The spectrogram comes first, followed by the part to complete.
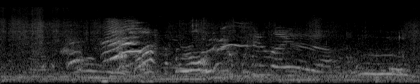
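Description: Children's voices shouting and calling out over one another, with a loud high-pitched squeal about a second in.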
